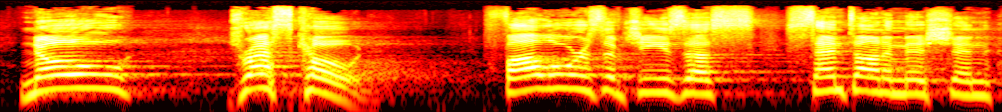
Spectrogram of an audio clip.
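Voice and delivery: normal talking voice

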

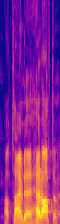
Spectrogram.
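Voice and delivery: lightly put-on southern cowboy accent. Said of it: "I always go into a southern accent when I do that".

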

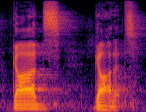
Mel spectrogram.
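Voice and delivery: usual speaking voice

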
